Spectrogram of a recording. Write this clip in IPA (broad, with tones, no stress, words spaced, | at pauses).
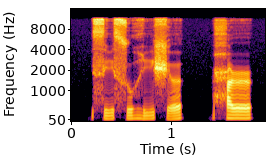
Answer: si˩˥ su˩˥ɦi˩˥ʃə˩˥ | ħə˞˥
